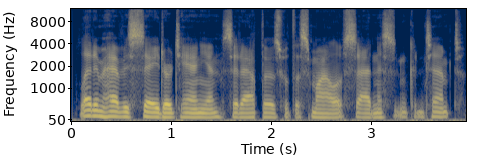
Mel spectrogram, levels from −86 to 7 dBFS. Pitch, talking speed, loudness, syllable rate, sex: 135 Hz, 230 wpm, -16 LUFS, 5.5 syllables/s, male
